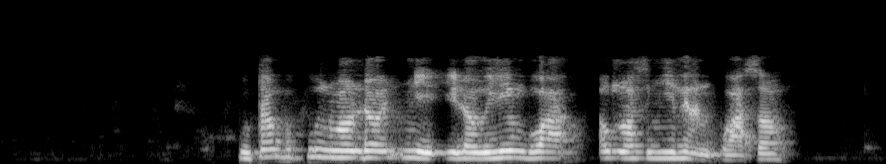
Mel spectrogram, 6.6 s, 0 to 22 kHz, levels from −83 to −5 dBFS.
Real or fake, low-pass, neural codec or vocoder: fake; 5.4 kHz; codec, 44.1 kHz, 2.6 kbps, DAC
